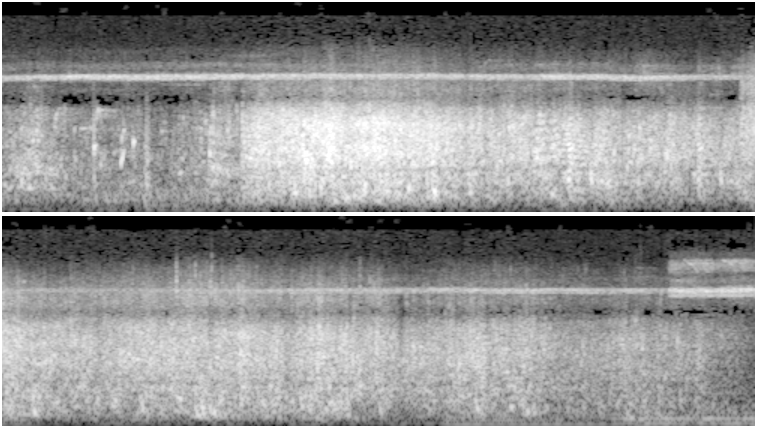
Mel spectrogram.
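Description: River water churning and splashing as an estuarine crocodile lunges through the shallows. The rushing noise swells about a second and a half in and eases off near the end.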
